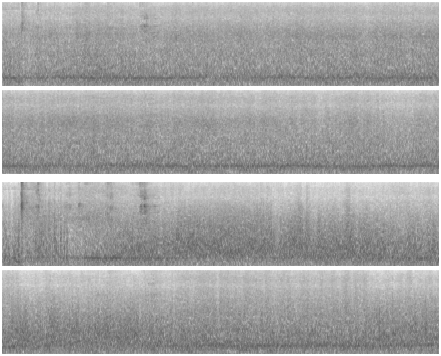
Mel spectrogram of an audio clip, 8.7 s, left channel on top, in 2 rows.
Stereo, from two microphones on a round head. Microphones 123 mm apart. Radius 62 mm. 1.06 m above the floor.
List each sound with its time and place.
0.2 s keys jangling: 60° right (ahead or behind), 0.7 m; by 6.0 s 75° right (ahead or behind), 7 m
